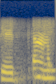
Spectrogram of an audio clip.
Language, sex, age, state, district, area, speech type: Malayalam, female, 18-30, Kerala, Ernakulam, rural, conversation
